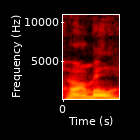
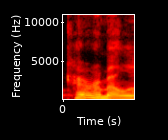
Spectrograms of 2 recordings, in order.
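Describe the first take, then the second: First: The word is said with two syllables. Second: The word is said with three syllables. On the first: "caramel has got two" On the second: "caramel has got three"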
